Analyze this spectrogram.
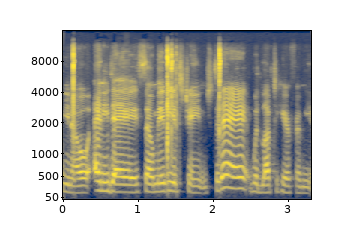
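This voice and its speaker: A woman with a Californian accent talks at a very fast pace. Her tone is animated and upbeat, with lively intonation. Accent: American, California. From California, US. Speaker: online event host. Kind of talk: live virtual chat hosting. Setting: video call with live audience. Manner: animated, upbeat.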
